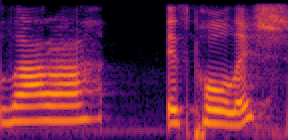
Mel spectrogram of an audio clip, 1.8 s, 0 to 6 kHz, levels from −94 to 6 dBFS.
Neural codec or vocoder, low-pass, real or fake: none; 5.4 kHz; real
